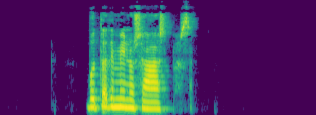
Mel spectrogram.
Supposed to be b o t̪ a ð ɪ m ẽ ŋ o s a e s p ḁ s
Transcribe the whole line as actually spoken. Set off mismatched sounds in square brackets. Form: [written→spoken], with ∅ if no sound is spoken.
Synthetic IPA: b o t̪ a ð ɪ m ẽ [ŋ→n] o s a [e→a] s p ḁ s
